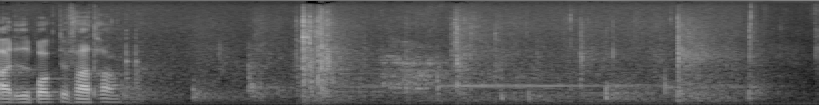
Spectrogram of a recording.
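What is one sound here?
Footsteps tread along an indoor hallway.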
